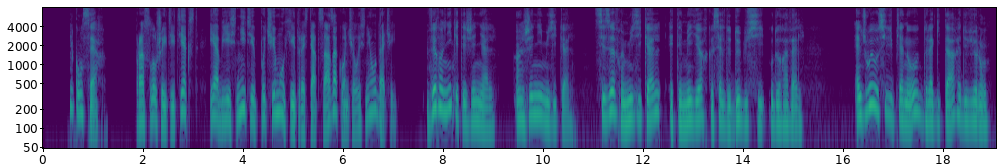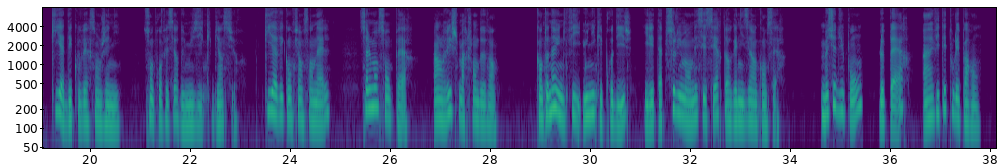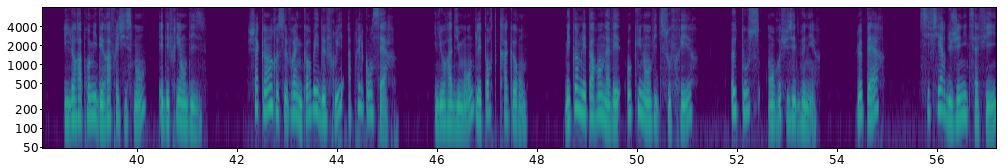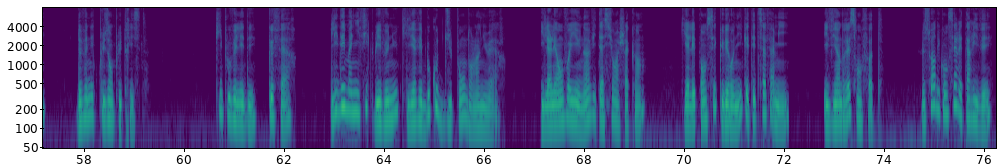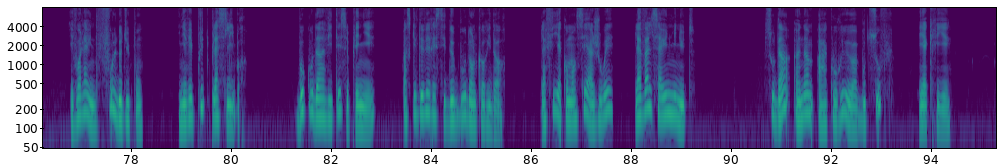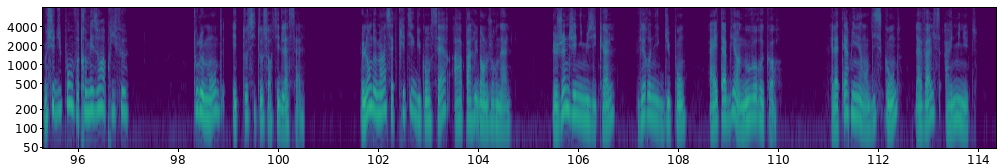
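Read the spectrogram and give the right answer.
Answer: Все гости были Дюпонами; когда крикнули «Месье Дюпон, ваш дом горит!», каждый решил, что горит его дом, и все ушли из зала.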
